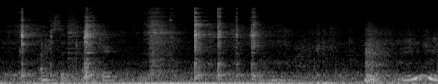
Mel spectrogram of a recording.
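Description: Metal fork clinking and scraping against a ceramic plate while eating: a series of short, light clinks spread through the few seconds, over a low steady hum.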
